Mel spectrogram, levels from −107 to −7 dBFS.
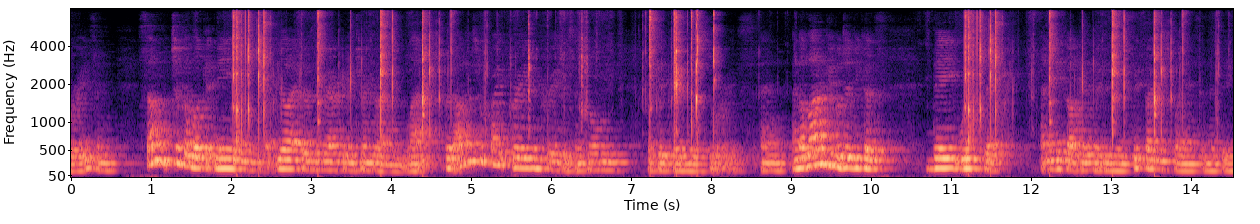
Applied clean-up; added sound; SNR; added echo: none; Crushing; 11 dB; reverberation time 0.8 s.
